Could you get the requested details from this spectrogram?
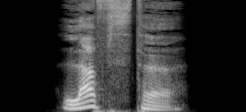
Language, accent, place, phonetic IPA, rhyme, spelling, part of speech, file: German, Germany, Berlin, [ˈlafstə], -afstə, laffste, adjective, De-laffste.ogg
- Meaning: inflection of laff: 1. strong/mixed nominative/accusative feminine singular superlative degree 2. strong nominative/accusative plural superlative degree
